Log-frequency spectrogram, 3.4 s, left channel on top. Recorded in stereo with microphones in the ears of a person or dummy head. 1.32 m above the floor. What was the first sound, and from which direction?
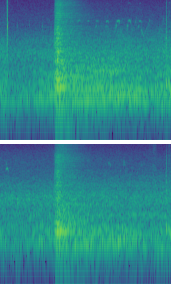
Knocking, 15° left (ahead or behind).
